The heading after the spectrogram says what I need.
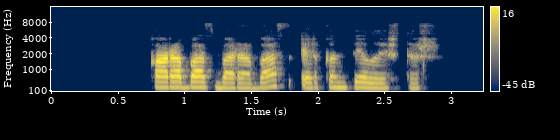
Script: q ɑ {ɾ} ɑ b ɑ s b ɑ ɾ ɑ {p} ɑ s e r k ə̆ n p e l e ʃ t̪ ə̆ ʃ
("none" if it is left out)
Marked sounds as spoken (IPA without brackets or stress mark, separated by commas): ɾ, b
